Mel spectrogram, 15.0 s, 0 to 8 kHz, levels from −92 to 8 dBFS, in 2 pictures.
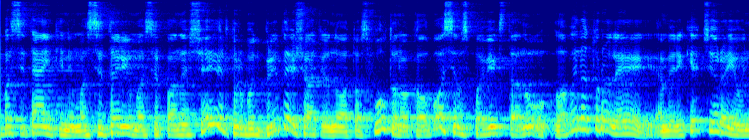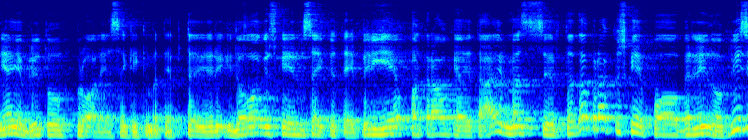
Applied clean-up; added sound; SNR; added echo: none; none; none; reverberation time 0.8 s.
